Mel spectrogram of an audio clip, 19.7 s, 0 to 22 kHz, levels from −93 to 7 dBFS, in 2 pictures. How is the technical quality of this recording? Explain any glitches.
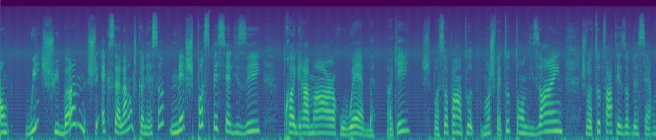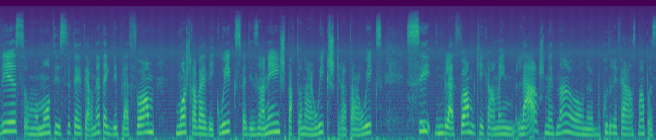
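The recording carries a steady, raspy mains buzz under the speech for its whole length, sitting roughly 25 dB below the voice. Switching spikes from a dimmer, rectifier or poor shielding repeat twice per 60 Hz cycle, stacking harmonics of 60 Hz up into the kilohertz range.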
